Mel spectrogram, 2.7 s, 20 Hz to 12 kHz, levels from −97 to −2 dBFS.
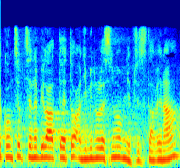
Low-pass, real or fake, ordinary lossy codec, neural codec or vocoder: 7.2 kHz; real; MP3, 48 kbps; none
